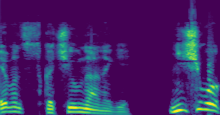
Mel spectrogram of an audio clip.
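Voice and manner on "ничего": high, loud cry of despair; breaking-voiced shout. A narrator's reading. Evans shouting at finding the box empty, voice breaking. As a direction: cry it out as if the voice might crack. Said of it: "крикнул он срывающимся голосом".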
